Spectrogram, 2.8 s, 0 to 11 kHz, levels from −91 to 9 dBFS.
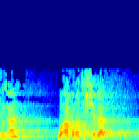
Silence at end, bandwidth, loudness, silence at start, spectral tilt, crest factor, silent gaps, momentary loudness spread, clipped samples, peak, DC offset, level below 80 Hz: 0 s; 5.8 kHz; -20 LUFS; 0 s; -9.5 dB/octave; 18 dB; none; 16 LU; under 0.1%; -4 dBFS; under 0.1%; -66 dBFS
